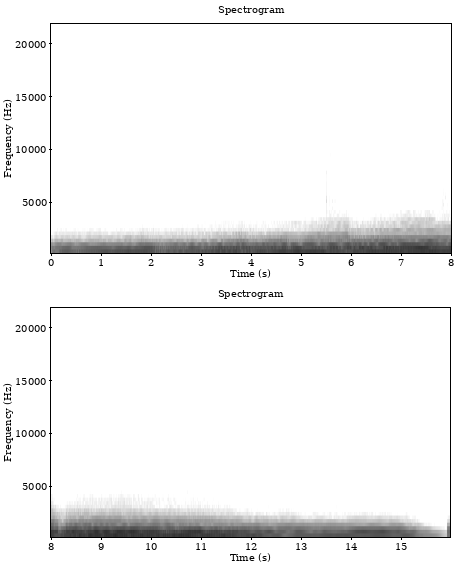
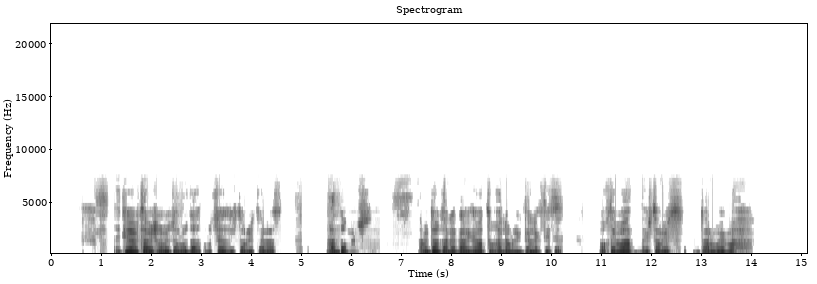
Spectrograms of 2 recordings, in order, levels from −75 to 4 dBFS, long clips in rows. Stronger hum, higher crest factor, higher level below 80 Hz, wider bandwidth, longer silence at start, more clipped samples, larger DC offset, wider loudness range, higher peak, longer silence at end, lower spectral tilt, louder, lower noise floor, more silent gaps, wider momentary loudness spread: neither; about the same, 16 dB vs 20 dB; second, -62 dBFS vs -54 dBFS; second, 3.4 kHz vs 7.6 kHz; second, 0 s vs 0.7 s; neither; neither; first, 9 LU vs 5 LU; about the same, -2 dBFS vs 0 dBFS; second, 0 s vs 1.15 s; first, -12.5 dB/octave vs -7 dB/octave; about the same, -19 LUFS vs -19 LUFS; first, -44 dBFS vs -39 dBFS; second, none vs 1.15-1.25 s, 4.62-4.86 s, 5.04-5.49 s, 6.59-6.71 s, 7.23-7.30 s, 10.25-10.47 s, 10.65-10.94 s, 12.70-12.83 s; second, 13 LU vs 19 LU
